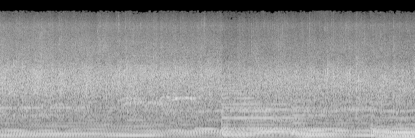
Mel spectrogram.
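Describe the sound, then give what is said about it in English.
A crowd claps steadily throughout, a dense wash of applause that never lets up, with sustained musical tones playing underneath and no one speaking. “All right, so if you guys will clap one more time, everybody who just made that decision, if you'll just go through those doors.”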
